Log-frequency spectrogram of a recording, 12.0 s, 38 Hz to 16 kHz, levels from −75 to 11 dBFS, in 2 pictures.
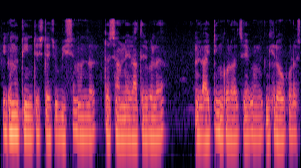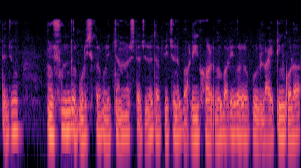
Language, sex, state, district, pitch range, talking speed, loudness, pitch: Bengali, male, West Bengal, Purulia, 115-130 Hz, 165 wpm, -18 LUFS, 120 Hz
